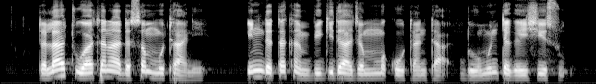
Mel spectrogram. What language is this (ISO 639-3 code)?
hau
